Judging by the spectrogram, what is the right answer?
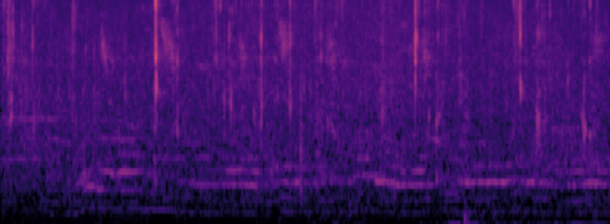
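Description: Faint, sparse crackles of a crisp deep-fried cricket being pulled apart by fingers, a few sharp ticks over a low hiss, the clearest about a second and a half in. A faint wavering tone runs underneath.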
